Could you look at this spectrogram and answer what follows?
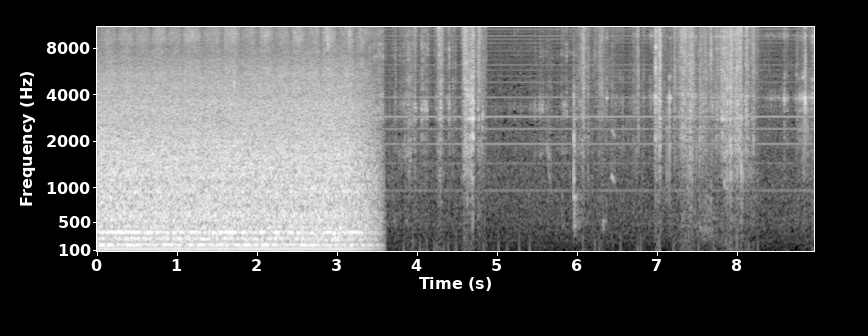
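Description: Steel wool scrubbing a wet, stripped wooden board: a steady rough noise over a low hum that stops abruptly after about three and a half seconds. Then faint rustling and crackling as newspaper and masking tape are pulled off the boards.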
